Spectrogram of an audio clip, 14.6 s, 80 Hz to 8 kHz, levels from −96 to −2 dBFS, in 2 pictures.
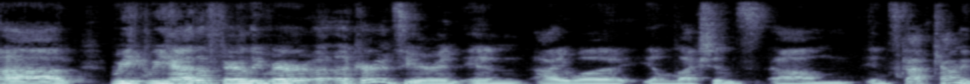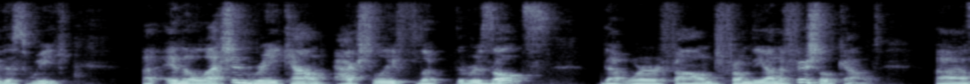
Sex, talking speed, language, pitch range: male, 145 wpm, English, 130-155 Hz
